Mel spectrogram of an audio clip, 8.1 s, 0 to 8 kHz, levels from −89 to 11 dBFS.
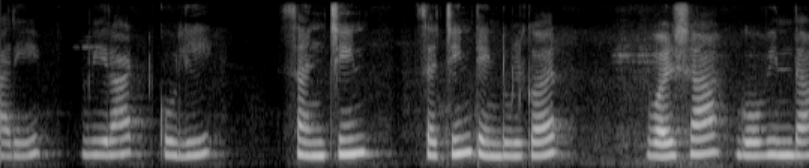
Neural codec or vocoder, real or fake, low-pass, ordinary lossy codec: none; real; 7.2 kHz; none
